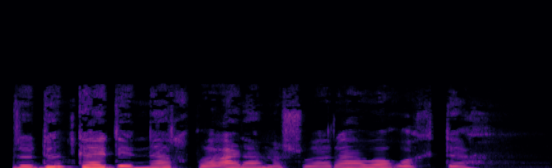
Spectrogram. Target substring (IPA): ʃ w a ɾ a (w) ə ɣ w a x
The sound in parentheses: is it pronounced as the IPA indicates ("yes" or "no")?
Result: yes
